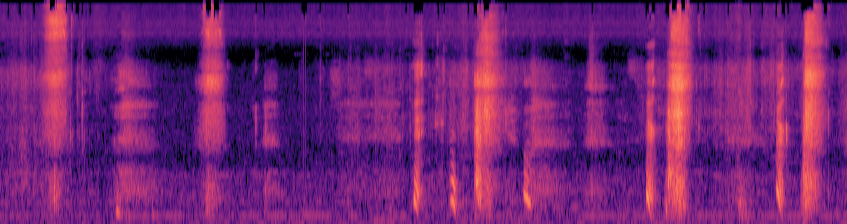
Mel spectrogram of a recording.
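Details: Very stuffy, congested person with a runny nose and watery eyes, attributed by them to ragweed and dust: a run of loud, explosive, wet sneezes with short breaths between.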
